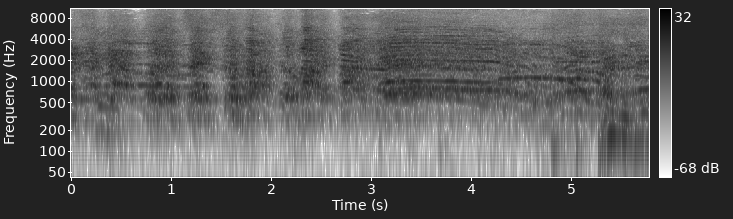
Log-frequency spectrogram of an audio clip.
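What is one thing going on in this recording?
A crowd cheers and sings along loudly in a large echoing room.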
